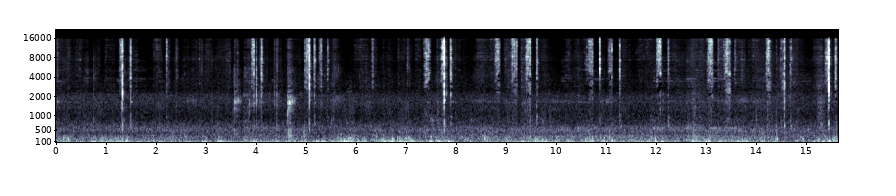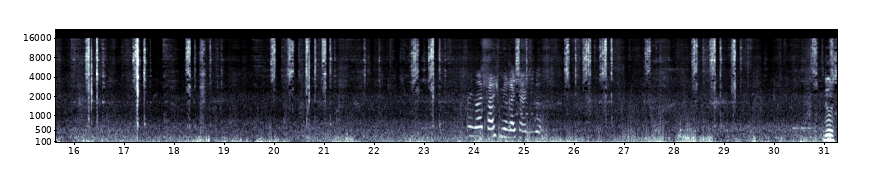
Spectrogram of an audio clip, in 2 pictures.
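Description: Hand blade shears snipping through a sheep's fleece: a steady run of sharp, irregular clicks as the blades close on the wool. A short falling call is heard about twenty-four seconds in.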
